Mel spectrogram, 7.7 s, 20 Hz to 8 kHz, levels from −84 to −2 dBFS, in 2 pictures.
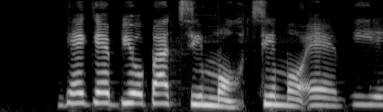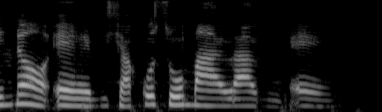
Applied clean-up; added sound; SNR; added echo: neural mask model DeepFilterNet 3.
